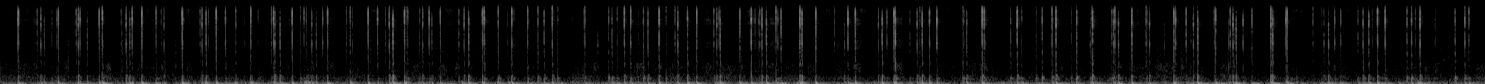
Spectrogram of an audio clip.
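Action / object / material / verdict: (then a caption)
tap / plastic pump bottle / plastic / none. Long acrylic nails tap the white cap and scratch the label of a large, hollow, blue-labelled plastic pump bottle lying on its side. The result is a dense, continuous stream of sharp, quick-decaying clicks and bright, scratchy rasps over a low, hollow knock.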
